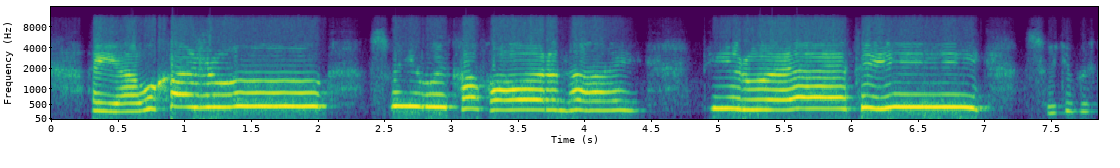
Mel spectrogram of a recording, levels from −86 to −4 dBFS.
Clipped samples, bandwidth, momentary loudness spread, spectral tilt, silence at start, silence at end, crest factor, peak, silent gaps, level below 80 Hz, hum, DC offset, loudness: under 0.1%; 11 kHz; 12 LU; -4.5 dB/octave; 0 s; 0.1 s; 10 dB; 0 dBFS; none; -44 dBFS; none; under 0.1%; -9 LUFS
